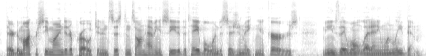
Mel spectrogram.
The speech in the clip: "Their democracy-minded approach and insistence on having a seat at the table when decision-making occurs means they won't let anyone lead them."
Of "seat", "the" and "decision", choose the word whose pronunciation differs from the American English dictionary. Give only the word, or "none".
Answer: none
